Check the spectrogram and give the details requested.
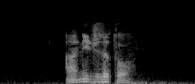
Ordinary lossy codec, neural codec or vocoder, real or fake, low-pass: AAC, 24 kbps; none; real; 7.2 kHz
